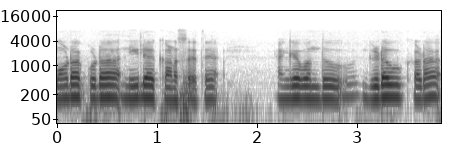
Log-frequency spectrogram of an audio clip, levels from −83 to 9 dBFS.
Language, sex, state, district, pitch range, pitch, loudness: Kannada, male, Karnataka, Raichur, 155-170 Hz, 160 Hz, -16 LUFS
